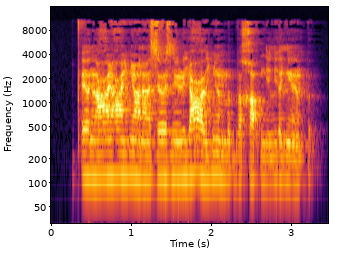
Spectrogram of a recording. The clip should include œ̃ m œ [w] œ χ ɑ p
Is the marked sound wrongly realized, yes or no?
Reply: yes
